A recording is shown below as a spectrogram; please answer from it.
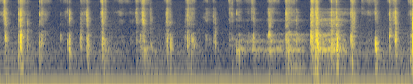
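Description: A deck of tarot cards being shuffled by hand: faint, irregular soft clicks and slaps of the cards against each other, a few a second, growing busier near the end.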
